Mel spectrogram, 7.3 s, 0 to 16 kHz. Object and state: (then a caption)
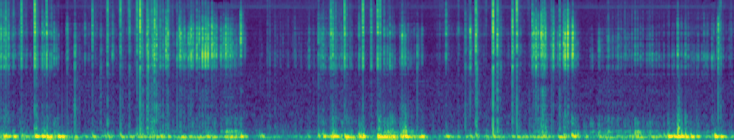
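Foam microphone windscreen being scratched. Long nails scratch both sides of a black foam windscreen on a standing microphone. The result is a dense, continuous, uneven rumbling scrape centered low around 100 Hz, with bright crackly bursts flickering above it. The sound swells and dips throughout.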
